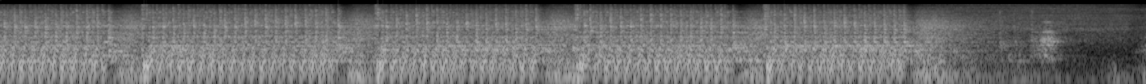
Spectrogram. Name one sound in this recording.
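A compressed air tool hisses loudly.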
